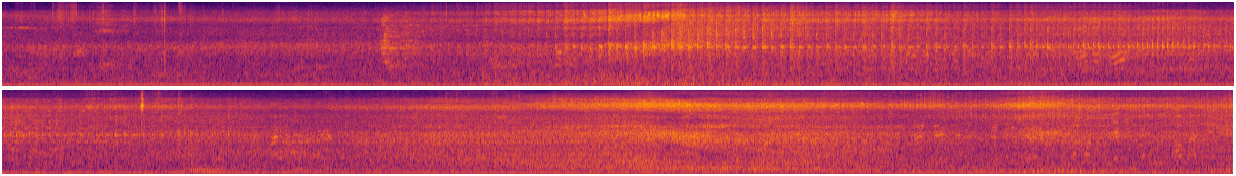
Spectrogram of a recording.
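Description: A vehicle engine idling steadily, a low hum throughout, with people's voices talking in the background, louder about a third of the way in and again toward the end.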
